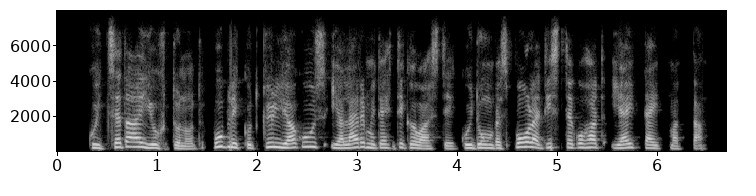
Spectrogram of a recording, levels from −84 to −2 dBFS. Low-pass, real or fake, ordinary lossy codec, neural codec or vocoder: 7.2 kHz; real; Opus, 24 kbps; none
